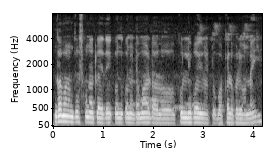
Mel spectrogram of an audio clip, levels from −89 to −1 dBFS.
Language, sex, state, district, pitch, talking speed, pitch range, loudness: Telugu, male, Andhra Pradesh, Annamaya, 125 Hz, 155 wpm, 115-130 Hz, -14 LUFS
